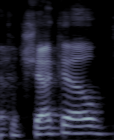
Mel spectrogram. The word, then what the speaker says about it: Pacheco: Now, Isaiah Pacheco, did I say that correctly? – Yep.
